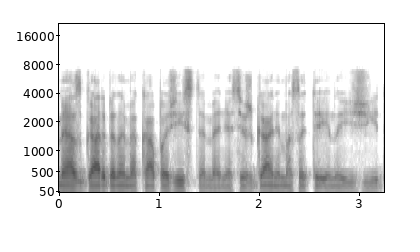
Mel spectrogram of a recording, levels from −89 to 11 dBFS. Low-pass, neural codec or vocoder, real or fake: 7.2 kHz; codec, 16 kHz, 8 kbps, FunCodec, trained on LibriTTS, 25 frames a second; fake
